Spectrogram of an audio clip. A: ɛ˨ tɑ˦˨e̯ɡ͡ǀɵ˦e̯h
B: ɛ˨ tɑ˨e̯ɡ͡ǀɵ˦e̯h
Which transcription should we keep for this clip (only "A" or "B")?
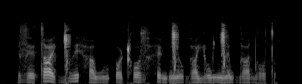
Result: A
